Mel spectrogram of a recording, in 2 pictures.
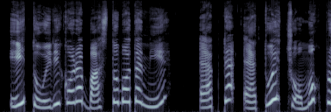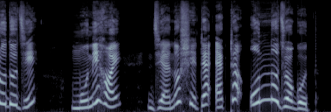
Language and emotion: Bengali, surprised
